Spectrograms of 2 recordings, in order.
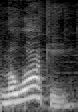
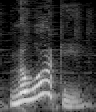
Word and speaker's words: Milwaukee: know the city but I've always all my life called it Milwaukee Milwaukee and never with any L so it's like it's I heard it as Milwaukee Milwaukee I'm like Milwaukee what and I mean I know that the L is there I'm gonna name this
